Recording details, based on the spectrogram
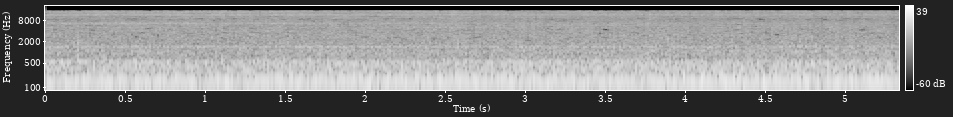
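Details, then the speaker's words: Taruna EFI that came in hesitating and lacking power, during a tune-up: after the idle screw was adjusted, the idle is smooth and steady with no hunting, no longer shaky as before. Normal idle. "Oke, mulai kecil, mulai bagus, mulai bagus."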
